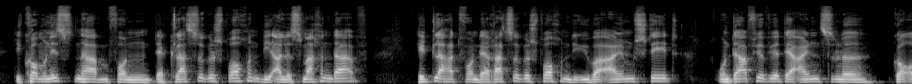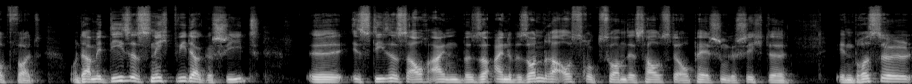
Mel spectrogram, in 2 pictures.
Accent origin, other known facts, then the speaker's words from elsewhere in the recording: Bersenbrück, Lower Saxony, Germany; in meiner Geburtsstadt Bersenbrück im Landkreis Osnabrück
